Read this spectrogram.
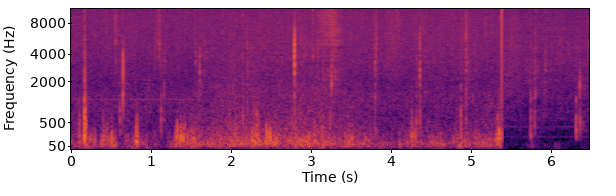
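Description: Wind blows against a microphone outdoors.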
